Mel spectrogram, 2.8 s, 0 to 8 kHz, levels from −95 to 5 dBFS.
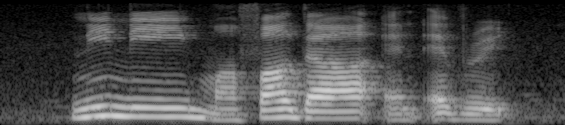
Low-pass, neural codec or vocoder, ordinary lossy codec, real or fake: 7.2 kHz; none; none; real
